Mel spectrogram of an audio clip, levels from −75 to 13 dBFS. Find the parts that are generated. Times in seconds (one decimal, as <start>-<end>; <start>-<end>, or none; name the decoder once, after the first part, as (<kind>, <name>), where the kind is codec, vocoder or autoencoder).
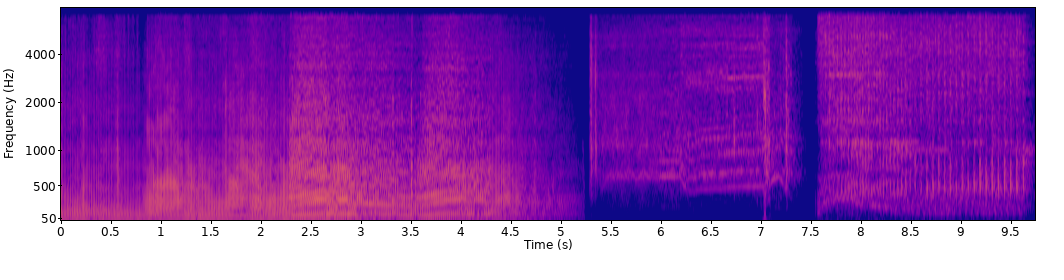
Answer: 0.0-2.3 (vocoder, Vocos); 4.3-6.0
